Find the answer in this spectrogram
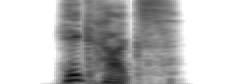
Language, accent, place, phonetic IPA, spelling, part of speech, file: German, Germany, Berlin, [ˈhɪkhaks], Hickhacks, noun, De-Hickhacks.ogg
- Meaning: plural of Hickhack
